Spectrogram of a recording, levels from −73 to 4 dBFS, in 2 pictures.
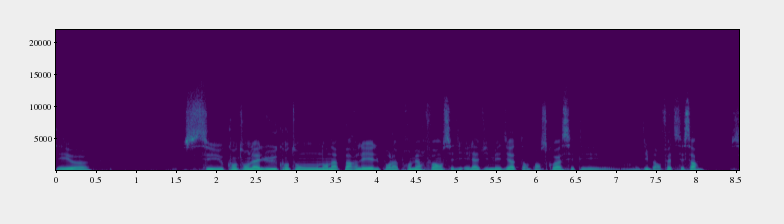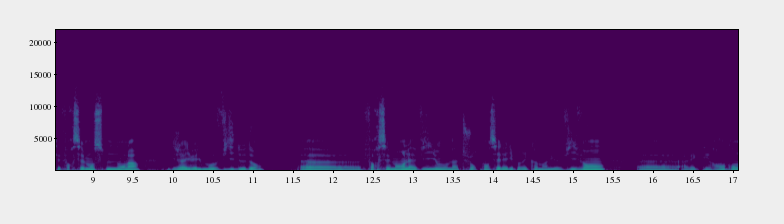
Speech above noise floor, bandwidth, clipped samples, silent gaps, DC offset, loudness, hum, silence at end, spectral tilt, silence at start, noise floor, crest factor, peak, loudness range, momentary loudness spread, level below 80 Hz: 34 dB; 14 kHz; under 0.1%; none; under 0.1%; -39 LUFS; none; 0 s; -6 dB/octave; 0 s; -72 dBFS; 18 dB; -20 dBFS; 5 LU; 11 LU; -60 dBFS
